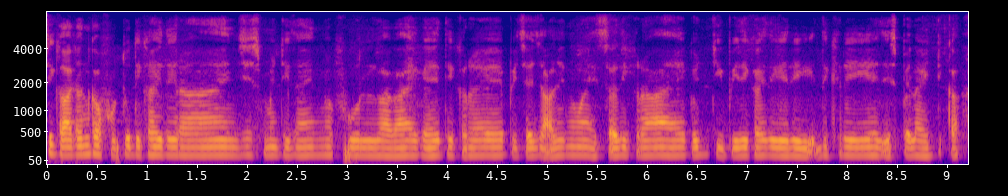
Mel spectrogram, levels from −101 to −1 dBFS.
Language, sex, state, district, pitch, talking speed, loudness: Hindi, male, Bihar, East Champaran, 115 Hz, 215 wpm, -30 LUFS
